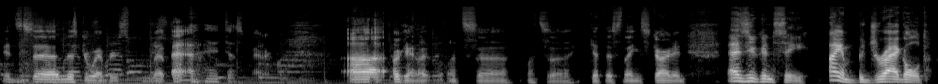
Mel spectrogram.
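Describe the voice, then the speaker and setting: A man's voice: lowish voice, expressive, unhurried, fairly bright tone, soft background music. A man hosting a casual livestream about old time radio, chatting in a rambling, jokey, self-deprecating way on a close microphone. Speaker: host of an old time radio show program.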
